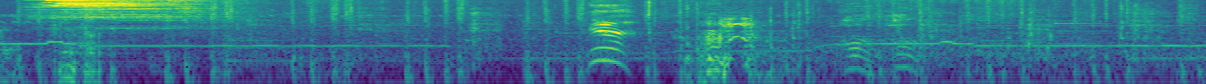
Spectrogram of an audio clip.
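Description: Horse whinnying with clip-clopping hooves in a Zelda video game, the hoofbeats running steadily throughout as a neigh rises in the middle, with game music and a voice audible underneath.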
